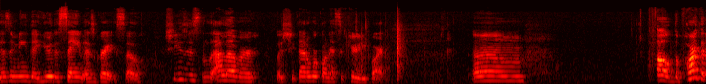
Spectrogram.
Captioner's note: sigh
